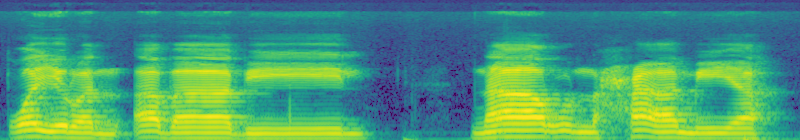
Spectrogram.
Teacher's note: تنوین کے بعد حروف حلقی کے 6 حرفوں میں سے حمزہ ہے۔ اس لیے نون ساکن اور تنوین کی آواز کو ظاہر کر کے بلا غنہ جلد پڑھیں گے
